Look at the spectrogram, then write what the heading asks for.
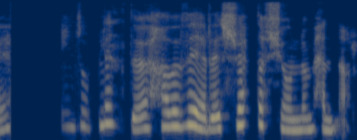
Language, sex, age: Icelandic, female, 13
